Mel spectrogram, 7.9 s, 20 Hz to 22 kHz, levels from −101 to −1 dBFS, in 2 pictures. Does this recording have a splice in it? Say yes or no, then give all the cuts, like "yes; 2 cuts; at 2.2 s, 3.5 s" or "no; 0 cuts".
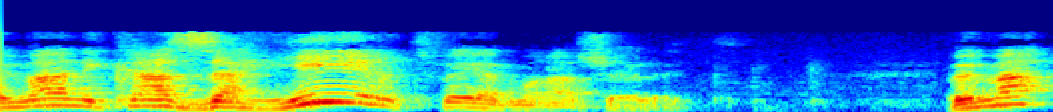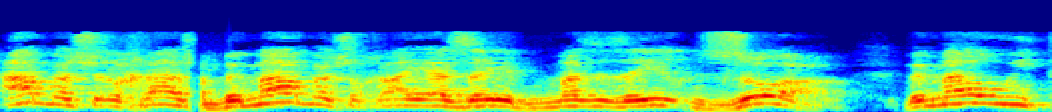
yes; 1 cut; at 4.7 s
